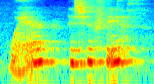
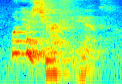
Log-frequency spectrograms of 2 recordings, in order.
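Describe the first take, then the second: First: The question sounds open and genuinely curious. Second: The question sounds scolding and accusing. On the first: The friends are asked where they have placed their faith. The speaker calls it right. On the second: The friends are blamed for having too little faith. The speaker calls it wrong.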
